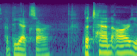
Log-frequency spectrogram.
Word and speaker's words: XR: 10R, obviously. – 10R, okay. – You pronounce it 10.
